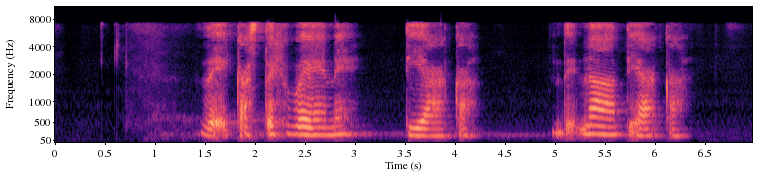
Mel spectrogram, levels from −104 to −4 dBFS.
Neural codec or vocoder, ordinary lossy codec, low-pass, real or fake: codec, 16 kHz, 8 kbps, FunCodec, trained on Chinese and English, 25 frames a second; AAC, 32 kbps; 7.2 kHz; fake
